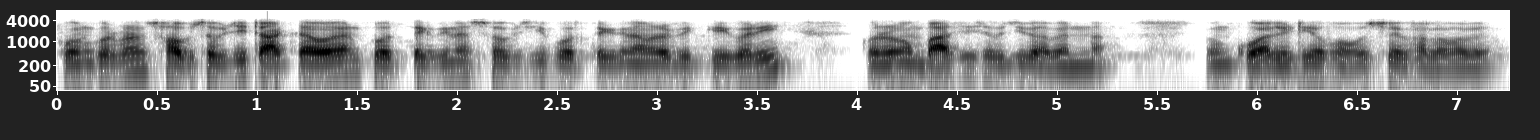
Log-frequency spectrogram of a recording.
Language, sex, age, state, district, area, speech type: Bengali, male, 18-30, West Bengal, Nadia, rural, conversation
